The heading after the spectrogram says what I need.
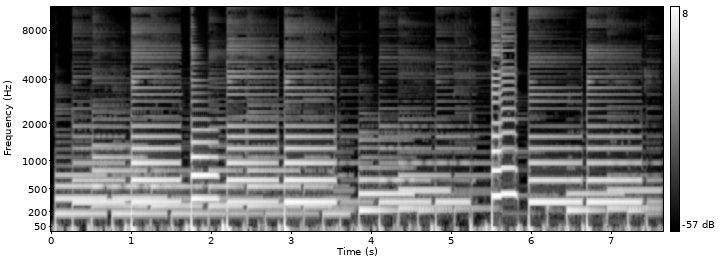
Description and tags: Samples of a (de)tuned guitar project.
guitar, chords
